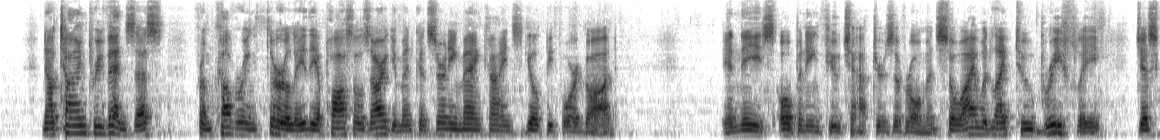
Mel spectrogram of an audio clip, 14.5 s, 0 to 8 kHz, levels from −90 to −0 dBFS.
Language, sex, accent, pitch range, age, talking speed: English, male, American, 115-155 Hz, 60-79, 120 wpm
